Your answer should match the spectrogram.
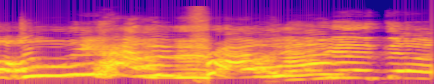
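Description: Men's voices yelling and whooping in one loud, long, wavering cry, with a sharp click about a second in.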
